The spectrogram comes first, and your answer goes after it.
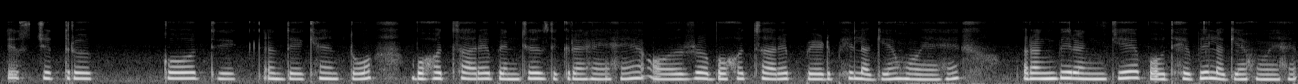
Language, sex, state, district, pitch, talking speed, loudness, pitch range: Hindi, female, Rajasthan, Nagaur, 260 Hz, 125 wpm, -15 LUFS, 245-270 Hz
